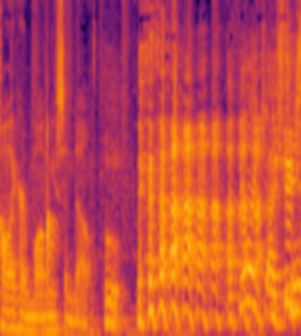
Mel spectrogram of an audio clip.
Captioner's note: laughs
